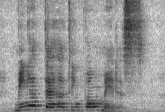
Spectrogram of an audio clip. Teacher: se a gente identificar a sílaba tônica, a gente consegue ver que é mei, em palmeiras. Então, o ras, a última sílaba, é desconsiderada na contagem de sílabas poéticas.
